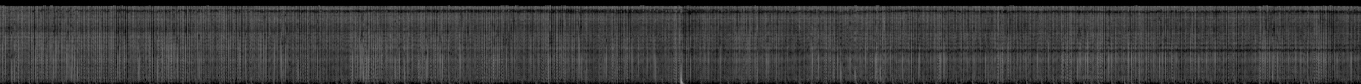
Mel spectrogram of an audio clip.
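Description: Short-circuit MIG welding arc at 17.5 volts and 200 inches a minute wire feed on 10-gauge sheet, burning a lap weld with a steady, fast, even crackle. To the welder this is the sound of settings that are right for the material.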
